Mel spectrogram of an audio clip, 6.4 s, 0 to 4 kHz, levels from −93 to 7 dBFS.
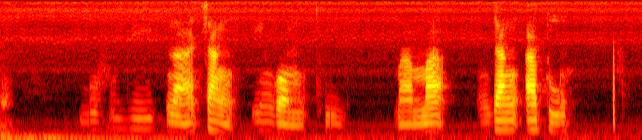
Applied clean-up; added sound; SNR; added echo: none; Camera; 14 dB; none.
